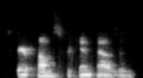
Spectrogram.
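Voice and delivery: usual speaking voice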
